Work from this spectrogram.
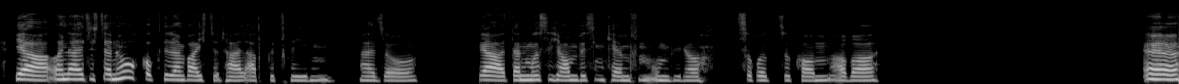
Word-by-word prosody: ja, 215 -5 +7
und 230 +3 +3
als 235 -1 +4
ich 235 - -7
dann 235 0 +3
hoch 300 -1 +4
guckte, 225 +1 -3
dann 210 -1 +1
war 200 -2 +2
ich 200 - -5
total 180 0 -3
abgetrieben. 185 -1 -6 0.2
Also 185 -1 -4 0.6
ja, 205 -3 +5
dann 200 0 +2
musste 205 +1 0
ich 205 -1 -1
auch 190 - +3
'n 200 - +1
bisschen 200 +1 -7
kämpfen, 195 +1 -4
um 190 -4 -2
wieder 180 -1 -5 0.3
zurückzukommen, 190 0 -4
aber 185 -1 0 2.7
Äh. 235 -2 +8
195 Hz, 130 wpm, -25 LUFS, 185-210 Hz, 2.7 s, Äh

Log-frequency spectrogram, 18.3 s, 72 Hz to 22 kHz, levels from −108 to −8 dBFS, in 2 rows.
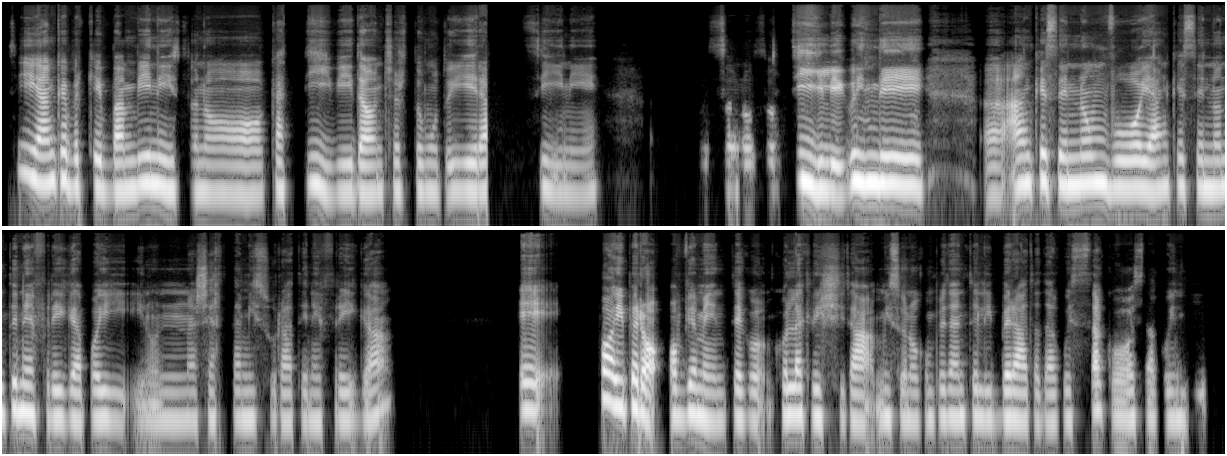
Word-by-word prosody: Sì, 260 -4 +2
anche 225 +2 +4
perché 200 0 -4
i - - +2
bambini 190 +1 +2
sono 170 -2 -5
cattivi 185 -2 -4
da 170 -1 +3
un 170 - -3
certo 180 0 -9
punto 175 -1 -8
i 180 0 -2
ragazzini 175 -1 -8 0.9
sono 180 -1 -11
sottili, 185 -2 +3
quindi, 215 -3 +7 0.4
ehm, 160 0 -6
anche 215 +3 +3
se 215 -1 +1
non 215 +1 +5
vuoi, 190 -1 +3
anche 195 +2 -1
se 195 0 -7
non 190 0 0
te 225 - 0
ne 210 -2 +3
frega, 180 -3 -4
poi 175 - -6
in 85 - -12
una 175 - -9
certa 180 0 -12
misura, 175 -1 -8
te 170 - -14
ne 170 0 -8
frega. 175 +3 -7 1.0
E, 225 0 -3 0.2
poi 275 -5 +7
però 235 -2 +6
ovviamente 185 -2 -1
con 175 -1 -6
con 195 - -4
la 195 - +4
crescita 180 -3 -3
mi 185 -3 -4
sono 175 -2 -8
completamente 185 +1 -6
liberata 180 -1 -1
da 165 0 -7
questa 170 -11 -5
cosa, 90 -1 -6
quindi 180 - -10
180 Hz, 165 wpm, -22 LUFS, 175-200 Hz, 1.0 s, quindi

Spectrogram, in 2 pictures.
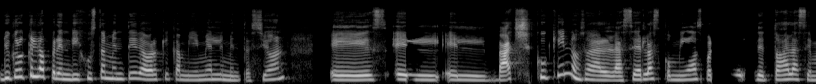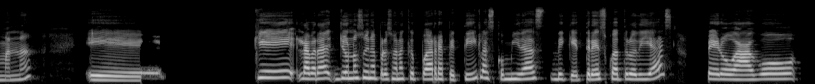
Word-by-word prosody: Yo 290 +5 0
creo 345 +2 -1
que 385 - +2
lo 365 - +6
aprendí, 245 -8 -1
justamente, 270 +1 -3
de 255 - 0
ahora 225 0 +1
que 250 - -14
cambié 210 -3 -7
mi 220 +2 -5
alimentación, 220 - -6 0.4
es 210 +1 0
el 215 -4 -1
el 205 -2 -4
batch 200 +1 +2
cooking, 345 +8 -3
o 275 - +1
sea, 215 -4 -1
el 190 -1 -2
hacer 190 +4 -1
las 255 +1 0
comidas, 215 +2 -5
por 220 - -6
ejemplo, 440 -2 -12
de 210 -2 -3
toda 215 +2 -2
la 240 - -1
semana. 215 - -5 0.5
Eh, 195 -3 +2 1.1
que, 310 -1 +3
la 260 0 +5
verdad, 270 0 +3
yo 280 +2 +3
no 290 - +3
soy 305 - +2
una 285 -1 +3
persona 255 +1 0
que 260 - -1
pueda 245 -1 +3
repetir 245 +3 -2
las 300 -1 0
comidas 250 +3 +2
de 240 -1 -2
que 205 -2 -1
3, 235 +2 +2
4 245 -1 +2
días, 255 - 0 0.3
pero 240 -2 +3
hago 245 +3 +4
235 Hz, 185 wpm, -21 LUFS, 210-260 Hz, 1.1 s, lo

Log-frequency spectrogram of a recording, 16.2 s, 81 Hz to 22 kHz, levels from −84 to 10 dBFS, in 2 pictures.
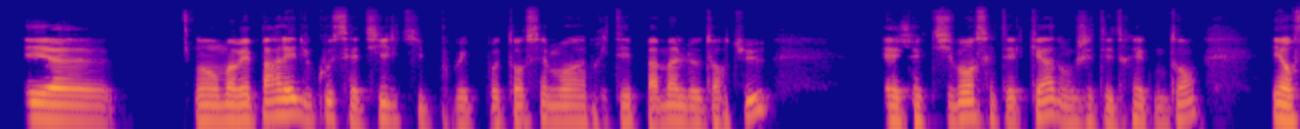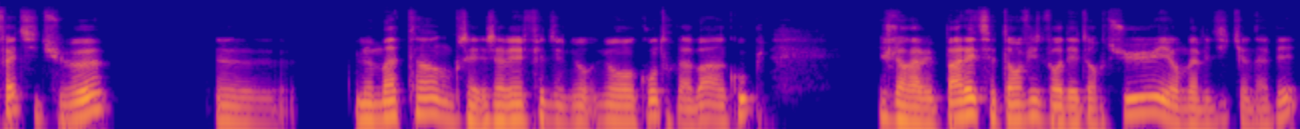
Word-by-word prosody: et 130 -1 +5
heu, 115 -3 +4 0.5
on 120 0 +2
m'avait 120 +1 +4
parlé 150 +6 +4
du 135 -6 -5
coup 135 - -5
de - - -6
cette 110 -3 -5
île 125 -2 -2
qui 110 -2 -12
pouvait 105 +2 -11
potentiellement 115 +2 -4
abriter 110 +1 -7
pas 110 -1 -2
mal 115 +1 -1
de 105 - -2
tortues. - - -4 0.7
Effectivement 115 +3 0
c'était 120 -5 -5
le 110 - -13
cas 140 +6 +1
donc 110 -6 -6
j'étais 105 -1 -7
très 100 +3 -6
content 110 +7 -6 0.4
et 125 - +5
en 115 - +8
fait 170 +10 +2
si 170 - -5
tu 120 - -7
veux, 160 +11 +4 0.6
heu, 105 -3 -5 0.5
le 125 0 +3
matin 145 +5 +3
donc 125 -4 -5
j'a 115 -3 +1
j'avais 120 +1 +3
fait 130 +4 -4
de 120 - -7
une 110 - -11
une 115 +1 -4
rencontre 115 +5 0
là-bas, 105 +5 -1
un 115 - -2
couple, 155 +7 -1 0.7
je 135 - -3
leur 120 -3 +5
avais 105 -1 +3
parlé 135 +9 +7
de - - -5
cette 135 -4 -2
envie 125 +4 +2
de 125 - -14
voir 115 -2 +2
des 105 - +2
tortues 150 +12 +1
et 140 - +5
on 110 - +1
m'avait 100 -1 -3
dit 120 +5 -12
qu'il 105 - -8
y - - -8
en - - -7
avait. 135 +10 -5
115 Hz, 240 wpm, -24 LUFS, 110-130 Hz, 0.7 s, en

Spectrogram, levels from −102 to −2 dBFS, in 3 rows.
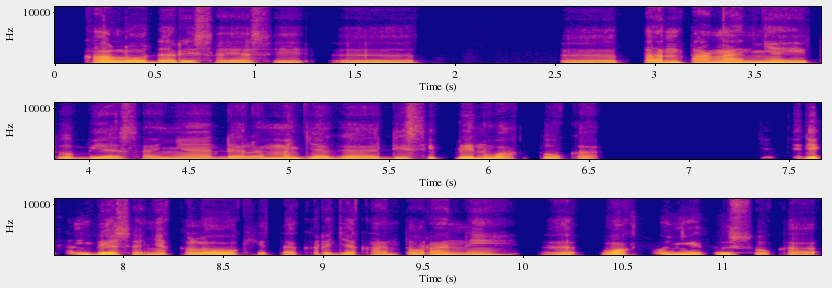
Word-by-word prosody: Kalo 130 -1 +4
dari 125 0 +2
saya 125 +2 -4
sih, 160 +2 -6 0.2
eee 120 0 -2 0.8
eee, 120 0 -2 0.2
tantangannya 125 0 +3
itu 115 - -5
biasanya 125 +2 -1
dalam 125 -5 0
menjaga 120 0 +2
disiplin 125 +1 0
waktu, 115 +3 -5
Kak. 105 -2 -9 1.0
Jadi 145 - +5
kan 160 -1 -6
biasanya 135 +2 +3
kalo 120 -1 +4
kita 115 +1 -9
kerja 120 0 -3
kantoran 115 +2 -1
nih, 140 0 -1 0.3
eee, 120 +1 -3 0.2
waktunya 125 0 +2
itu 155 - +1
suka, 135 -5 -8
125 Hz, 135 wpm, -22 LUFS, 120-130 Hz, 1.0 s, Jadi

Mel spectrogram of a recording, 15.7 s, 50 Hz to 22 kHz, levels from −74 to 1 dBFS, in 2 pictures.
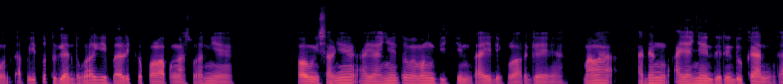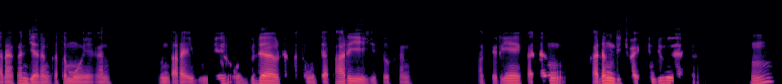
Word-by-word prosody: tapi - - -5
itu - - -6
tergantung 100 -3 +1
lagi 130 -1 +2
balik 105 0 +2
ke - - -7
pola 95 -1 +4
pengasuhannya, 95 +1 -2 0.6
kalau 100 0 +5
misalnya 100 +6 +2 0.2
ayahnya 105 +2 +2
itu 125 - -3
memang 115 +2 +3
dicintai 95 +1 -1
di - - 0
keluarga 95 +1 -1
ya, 90 - -4 0.3
malah 120 +4 +4 0.3
kadang 120 +3 +1 0.2
ayahnya 100 +3 +3
dirindukan 95 0 +2
karena 90 +2 +2
kan 115 - +1
jarang 95 -2 +2
ketemu 100 0 -1
ya 85 - -3
kan 90 - -3 0.5
sementara 90 0 +1
ibunya, 85 +3 -8 0.2
oh 90 - -4
ya 90 - -17
udah 115 +2 +6 0.2
udah - - -6
ketemu 90 - -5
tiap - - -1
hari 100 +3 +4 0.2
gitu 90 - -8
kan, 90 - -7 0.7
akhirnya 110 +3 -1 0.2
kadang 115 +6 0 0.4
kadang 120 - +5
dicuekin 95 0 -3
juga. 120 +1 +2 0.8
Hmm? 130 +9 0
100 Hz, 170 wpm, -32 LUFS, 90-110 Hz, 0.8 s, udah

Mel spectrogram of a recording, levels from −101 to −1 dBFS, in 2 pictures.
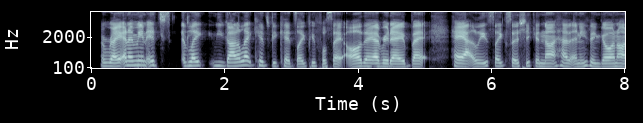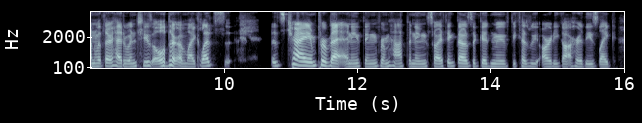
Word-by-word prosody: Right, 180 -1 +5
and 220 - +6
I 220 - +3
mean, 230 -1 +3
it's, 220 -1 +2 0.2
like, 200 0 +1
you 195 -1 -12
gotta 185 +1 +3
let 225 -2 +1
kids 210 -2 -6
be 175 - -9
kids, 155 -3 -3
like 150 +3 -4
people 175 -2 -8
say - - +4
all 165 +2 +2
day, 170 -1 +2
every 165 0 +5
day, 145 -1 +7
but 150 - +2 0.4
hey, 165 - +6
at 155 0 +5
least, 170 +5 0
like, 175 +1 -3
so 160 - -1
she 180 +1 +1
can 165 -3 -5
not 155 -1 +2
have 165 -5 -1
anything 160 +2 -3
going 155 +1 +1
on 160 0 +1
with 165 - -7
her 170 -1 +1
head 160 -4 0
when 155 +2 -6
she's 195 +1 -4
older, 180 +2 0
I'm 155 - -4
like, 150 +2 -6
"Let's 190 - -2 0.7
let's 195 +5 0
try 255 -7 +4
and 195 +1 +2
prevent 195 -7 +3
anything 155 0 -7
from 170 +1 -9
happening." 155 -4 -8
So, 155 - -4
I 150 - -1
think 170 +1 -8
that 165 -1 +2
was 155 +2 -4
a 165 - -7
good 160 -2 -4
move 150 +1 -5
because 150 +1 -8
we 155 - -10
already 150 0 -5
got 140 -2 -5
her 150 -2 -7
these, 145 +1 -3
like, 135 0 -7
165 Hz, 235 wpm, -25 LUFS, 155-185 Hz, 0.7 s, day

